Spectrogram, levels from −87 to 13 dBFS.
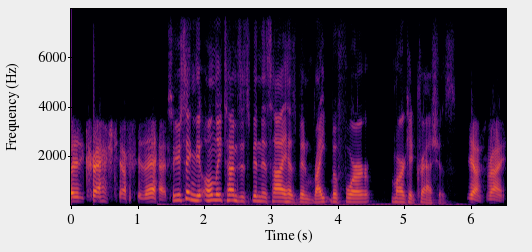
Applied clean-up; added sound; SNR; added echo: none; none; none; none.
